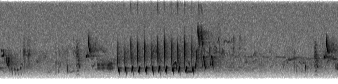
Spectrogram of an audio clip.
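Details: Common Nightingale (Luscinia megarhynchos) singing in a dune valley near Oostkapelle, the Netherlands: a burst of rapid, evenly repeated piping notes, about a dozen in under two seconds, framed by varied chirps and whistles.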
